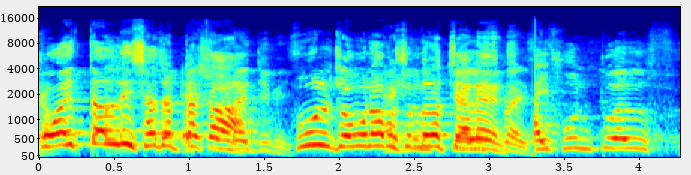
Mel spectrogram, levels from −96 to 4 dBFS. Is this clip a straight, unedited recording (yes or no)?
no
